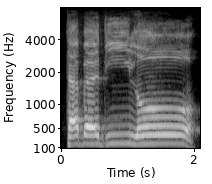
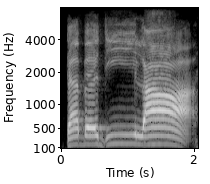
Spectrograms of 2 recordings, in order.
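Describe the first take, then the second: First: The final vowel is rounded, like 'o'. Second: The final vowel is open and flat, like 'a'. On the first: The speaker calls it wrong. "Don't say tabadilo" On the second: The speaker calls it right. "The tongue is flat in your mouth"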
